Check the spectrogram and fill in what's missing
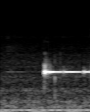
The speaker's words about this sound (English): I'm dinging my iPad. There you go. Now, how do I stop it? It's playing continuously. I guess I got to go to the iPad and open it up, and then it'll stop.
